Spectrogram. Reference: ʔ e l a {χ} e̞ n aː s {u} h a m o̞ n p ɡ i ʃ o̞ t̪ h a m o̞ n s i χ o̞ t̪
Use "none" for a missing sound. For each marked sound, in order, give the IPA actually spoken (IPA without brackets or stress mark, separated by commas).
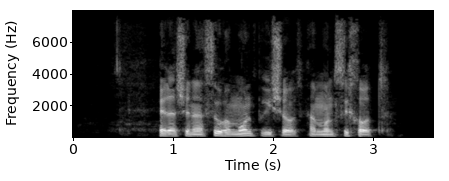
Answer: ʃ, u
